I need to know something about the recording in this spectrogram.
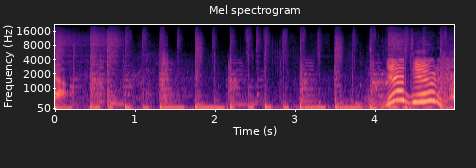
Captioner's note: reel whirring; laughs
